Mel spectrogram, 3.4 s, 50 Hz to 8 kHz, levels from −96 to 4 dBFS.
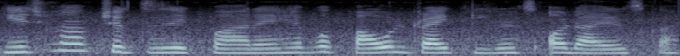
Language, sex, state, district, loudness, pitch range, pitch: Hindi, female, Uttar Pradesh, Gorakhpur, -26 LUFS, 230-270 Hz, 245 Hz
